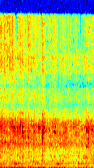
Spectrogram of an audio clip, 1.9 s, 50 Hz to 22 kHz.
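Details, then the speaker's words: 1951 Ferguson tractor after thermostat housing replacement, at idle: steady, even low thump with a regular beat, nothing knocking or rattling; sweet-running, no leaks. "Brilliant. Yeah, that is a really well running tractor. Really happy with that."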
